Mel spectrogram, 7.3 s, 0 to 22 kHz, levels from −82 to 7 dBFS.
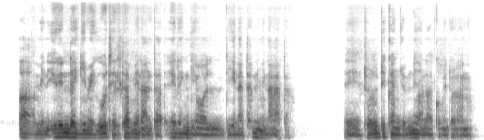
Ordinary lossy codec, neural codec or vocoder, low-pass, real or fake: none; vocoder, 44.1 kHz, 128 mel bands, Pupu-Vocoder; none; fake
